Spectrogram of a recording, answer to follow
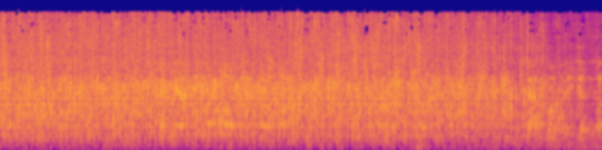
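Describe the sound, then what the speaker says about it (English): Sustained applause from a large audience at a Disneyland Main Street USA window dedication ceremony, steady and dense clapping filling the whole stretch with a faint murmur of voices beneath, tapering slightly at the very end. "I want to give you applause"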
